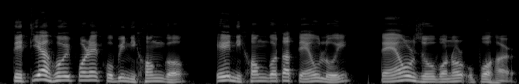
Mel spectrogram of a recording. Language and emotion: Assamese, neutral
